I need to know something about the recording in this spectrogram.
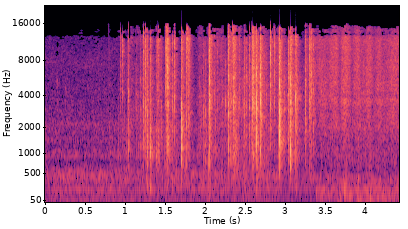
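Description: Cardboard tears and crackles as small doors are pulled open.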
